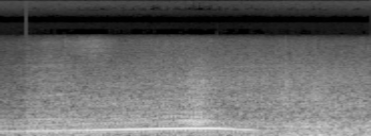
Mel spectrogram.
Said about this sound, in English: And when I normally go into a corner, I come off the accelerator and then accelerate on the way out of the corner. On this car, you can just leave the accelerator down and it just goes around like a little rocket.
